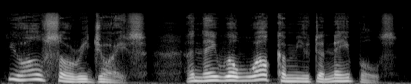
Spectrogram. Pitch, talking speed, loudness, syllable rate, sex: 145 Hz, 130 wpm, -17 LUFS, 4.6 syllables/s, male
